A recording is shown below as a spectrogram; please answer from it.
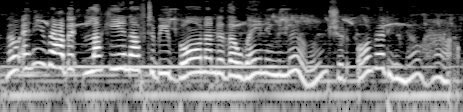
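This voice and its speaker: A woman's voice: high voice, animated, fairly quick, over music. A woman voicing a prim, fussy female rabbit healer in a fantasy game, chatty and lecturing with a condescending manner. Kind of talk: visual novel voice acting.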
